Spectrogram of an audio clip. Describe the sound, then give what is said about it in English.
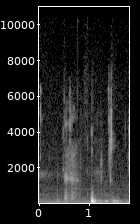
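Quiet gulping of beer: one firm swallow followed by two softer ones in quick succession, with small wet mouth sounds and no talking. “Oh, yeah, I've I've just taken a lovely, great big gulp of that, or a number of great big gulps of it, and as you say, yeah, it's it, it's not overly fizzy it's really well balanced and it just makes it really easy to drink.”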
